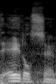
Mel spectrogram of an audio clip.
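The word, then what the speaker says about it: Adelson: Don Schiff and Steve is it a tellson or addleson it is Adel sin okay I wasn't sure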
